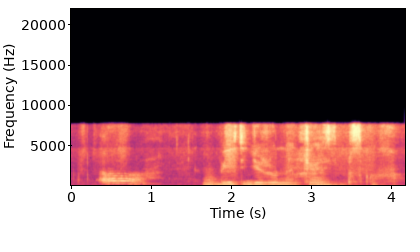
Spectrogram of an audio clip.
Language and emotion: Russian, neutral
